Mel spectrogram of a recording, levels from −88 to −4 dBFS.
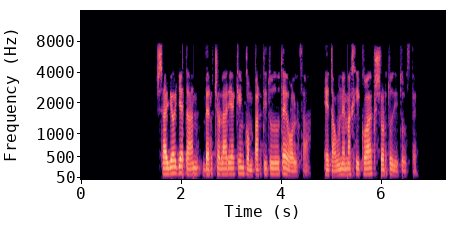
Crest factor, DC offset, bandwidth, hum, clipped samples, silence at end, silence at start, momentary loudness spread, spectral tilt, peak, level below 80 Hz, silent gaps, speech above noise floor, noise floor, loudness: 20 dB; under 0.1%; 7.8 kHz; none; under 0.1%; 0.6 s; 1.5 s; 13 LU; -4.5 dB/octave; -4 dBFS; -62 dBFS; 4.59-4.85 s; over 69 dB; under -90 dBFS; -21 LUFS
